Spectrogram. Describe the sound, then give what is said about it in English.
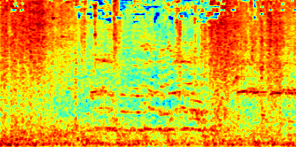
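Fireworks explosions: a dense, continuous roar of booms and crashes fills the whole stretch, loud and unbroken, with no quiet gaps between blasts. “How's that for fireworks?”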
